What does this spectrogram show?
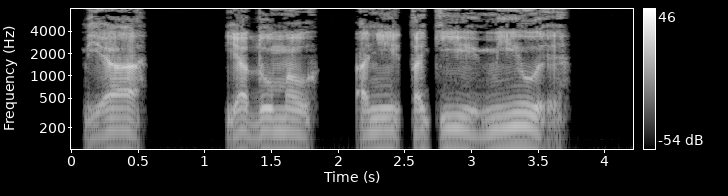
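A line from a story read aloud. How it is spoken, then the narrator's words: Uncertain. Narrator (Russian): неуверенно сказал Хагрид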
